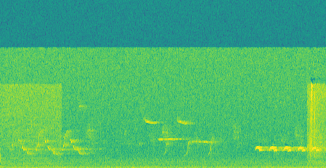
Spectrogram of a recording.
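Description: Faint songbirds calling over a low, steady background rumble: a cluster of short sweeping chirps in the first second or so, a few more calls midway, and a quick run of about six repeated notes near the end.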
